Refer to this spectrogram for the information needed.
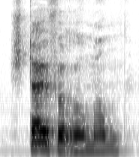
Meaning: a pulp novel, a cheap novel of inferior fiction, originally sold for five cents
- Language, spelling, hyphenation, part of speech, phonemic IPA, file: Dutch, stuiversroman, stui‧vers‧ro‧man, noun, /ˈstœy̯.vərs.roːˌmɑn/, Nl-stuiversroman.ogg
